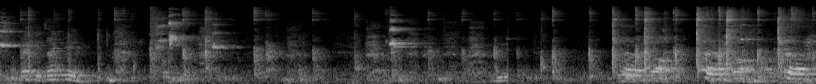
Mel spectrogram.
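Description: Table tennis balls clicking off bats, table and floor in irregular sharp ticks, with a man's voice in the last couple of seconds.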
